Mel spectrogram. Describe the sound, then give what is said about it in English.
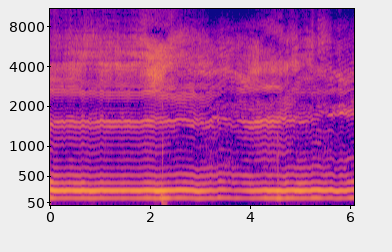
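A voice imitates a fly buzzing around a room, holding one continuous droning hum for about six seconds that swells and fades in loudness as the speaker moves his head. “Flies buzzing around in surround sound.”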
